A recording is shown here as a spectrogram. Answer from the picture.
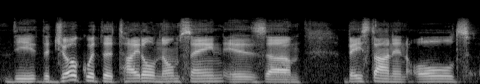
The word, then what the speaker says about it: Gnome Sane: Gnome Sane, and it's G-N-O-M-E, Gnome, Sane, S-A-N-E.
